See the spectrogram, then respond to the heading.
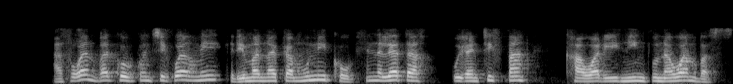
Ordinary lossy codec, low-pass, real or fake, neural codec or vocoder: Opus, 16 kbps; 5.4 kHz; fake; codec, 16 kHz in and 24 kHz out, 0.6 kbps, FocalCodec, streaming, 2048 codes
